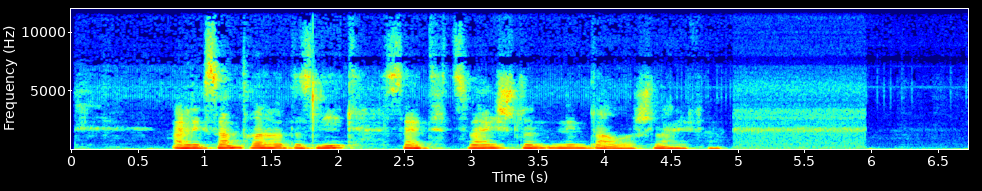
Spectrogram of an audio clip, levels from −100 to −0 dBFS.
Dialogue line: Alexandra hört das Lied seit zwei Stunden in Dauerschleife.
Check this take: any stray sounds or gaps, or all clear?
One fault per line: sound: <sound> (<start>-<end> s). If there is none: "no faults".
no faults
